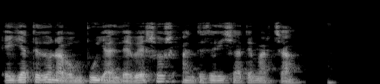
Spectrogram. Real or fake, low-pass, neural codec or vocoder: real; 7.2 kHz; none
